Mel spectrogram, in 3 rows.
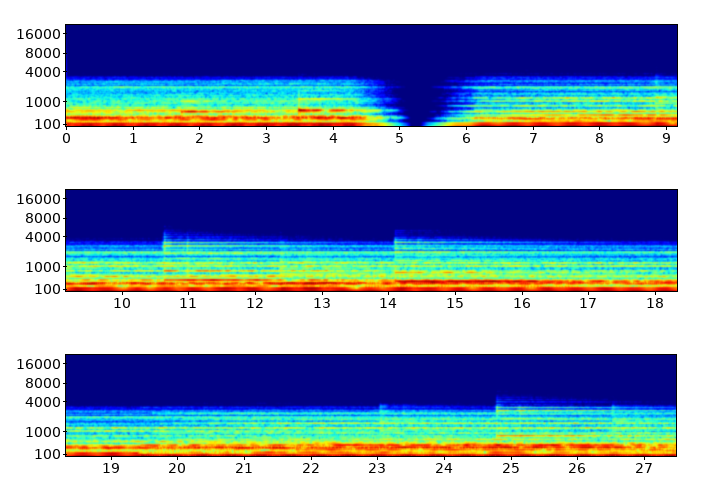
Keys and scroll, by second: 24.1 ctrl+z, 27.1 space.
